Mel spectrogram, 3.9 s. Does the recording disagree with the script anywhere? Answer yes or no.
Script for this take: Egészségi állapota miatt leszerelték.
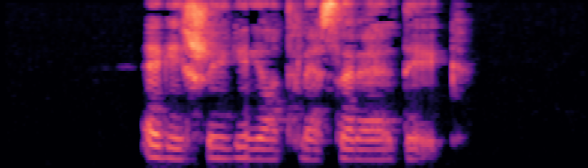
yes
